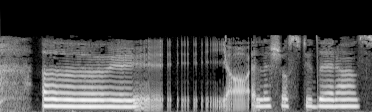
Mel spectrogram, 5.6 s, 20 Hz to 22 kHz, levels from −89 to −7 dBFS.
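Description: Speech with heavy MP3 compression damage throughout. Nothing is present above 5.9 kHz, where the encoder has cut the treble. Weak frequency lines are dropped frame by frame, which points to a low bitrate around 26 kbps as the likely cause.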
